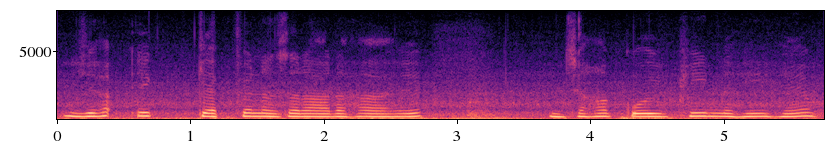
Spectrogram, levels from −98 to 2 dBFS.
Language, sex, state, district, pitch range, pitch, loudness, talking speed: Hindi, female, Haryana, Charkhi Dadri, 210-235 Hz, 220 Hz, -15 LUFS, 125 wpm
